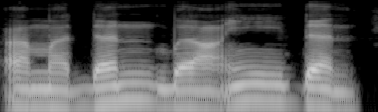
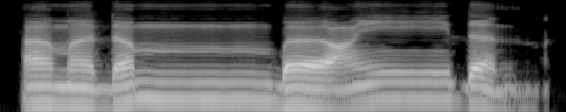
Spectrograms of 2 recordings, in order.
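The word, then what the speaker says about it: أَمَدًا بَعِيدًا: Nah, kalau kita nggak tahu ilmunya, pasti bacanya seperti itu ya, amadan ba'idan. Nah, ini harusnya dibaca amadam ba'idan.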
